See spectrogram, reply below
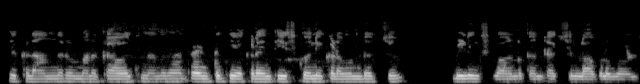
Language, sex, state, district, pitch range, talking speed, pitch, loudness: Telugu, male, Andhra Pradesh, Guntur, 130-135 Hz, 150 wpm, 130 Hz, -20 LUFS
